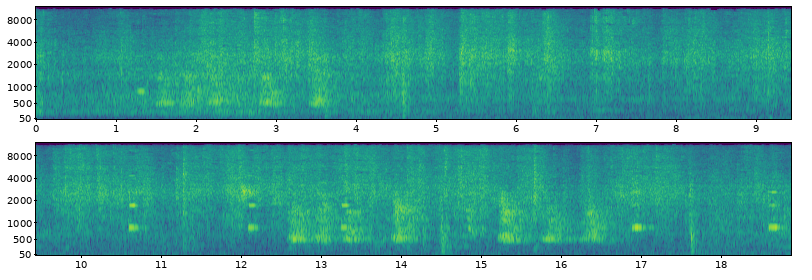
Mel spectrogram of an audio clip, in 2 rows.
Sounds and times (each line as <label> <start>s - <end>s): cash desk beeping 1.1s - 18.8s
barking dog 1.4s - 3.9s
cashier questions 6.8s - 18.8s
barking dog 12.6s - 14.4s
barking dog 15.1s - 17.1s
